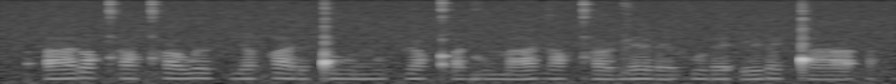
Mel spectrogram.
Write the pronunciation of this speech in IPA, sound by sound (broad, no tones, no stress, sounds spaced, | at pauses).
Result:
ʔ a ɾ u qʰ ø qʰ u w ə k i q ɛ ɾ ə ǃ u m u k ø qʼ ə ɡ u m a ɡ a qʰ ø ɖ ɛ ɽ ɛ f u ɽ ɛ ʔ e ɽ ɛ ǃ a ʔ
